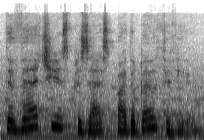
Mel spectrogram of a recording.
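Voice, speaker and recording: A woman's voice: medium pitch, lively intonation, fairly quick, lightly acted. A woman voicing a serene, gracious seer of a holy city, speaking formal, poetic fantasy game dialogue.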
